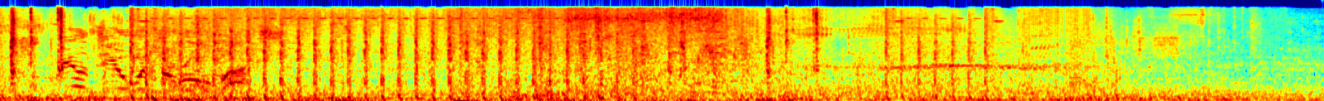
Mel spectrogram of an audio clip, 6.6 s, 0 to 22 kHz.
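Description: Sustained automatic gunfire in a Black Ops 3 campaign battle, loud and dense, with overlapping rapid shots for several seconds that thin into scattered fainter fire.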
